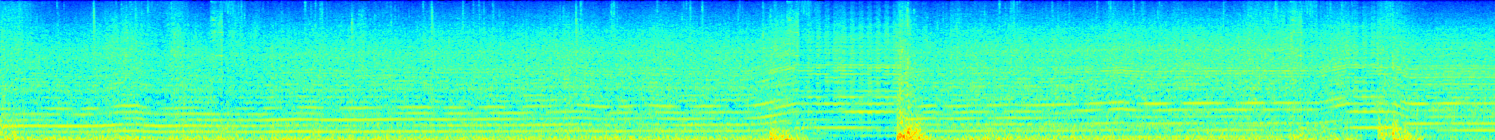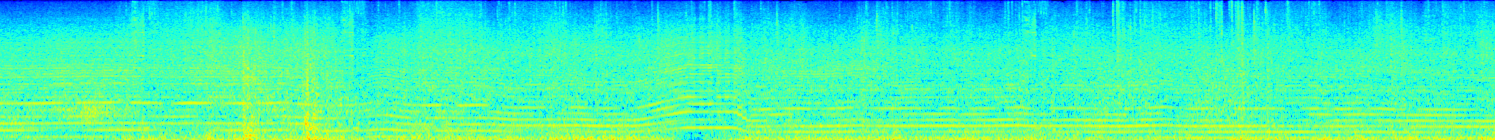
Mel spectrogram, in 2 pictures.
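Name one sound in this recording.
An engine roars steadily at high revs, shifting gears now and then.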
